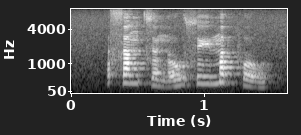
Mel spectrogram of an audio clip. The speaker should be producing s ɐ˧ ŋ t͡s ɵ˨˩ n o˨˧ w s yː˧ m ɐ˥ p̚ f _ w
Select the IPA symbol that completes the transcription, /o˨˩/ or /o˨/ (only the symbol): o˨˩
